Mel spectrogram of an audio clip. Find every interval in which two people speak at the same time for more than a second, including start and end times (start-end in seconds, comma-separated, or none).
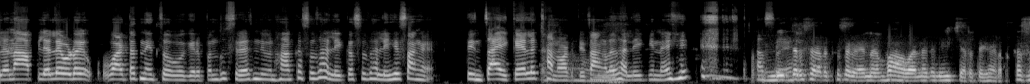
none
